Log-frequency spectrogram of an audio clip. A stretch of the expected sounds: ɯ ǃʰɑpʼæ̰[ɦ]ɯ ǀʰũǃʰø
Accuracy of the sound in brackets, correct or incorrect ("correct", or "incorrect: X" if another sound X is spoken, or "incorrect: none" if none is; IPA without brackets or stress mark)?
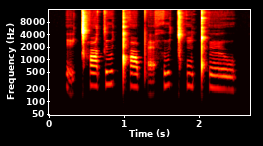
incorrect: h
